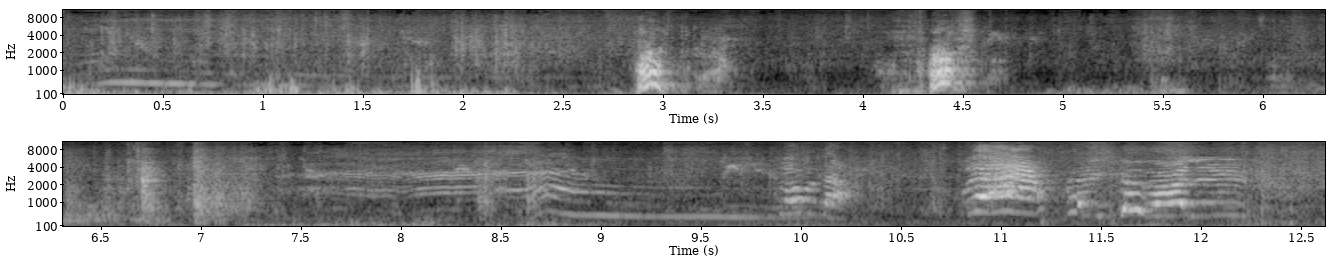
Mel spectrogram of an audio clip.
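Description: A dog eating dry flatbread scraps, with two short, sharp sounds about three and four and a half seconds in. A young goat bleats in quavering calls in the second half.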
